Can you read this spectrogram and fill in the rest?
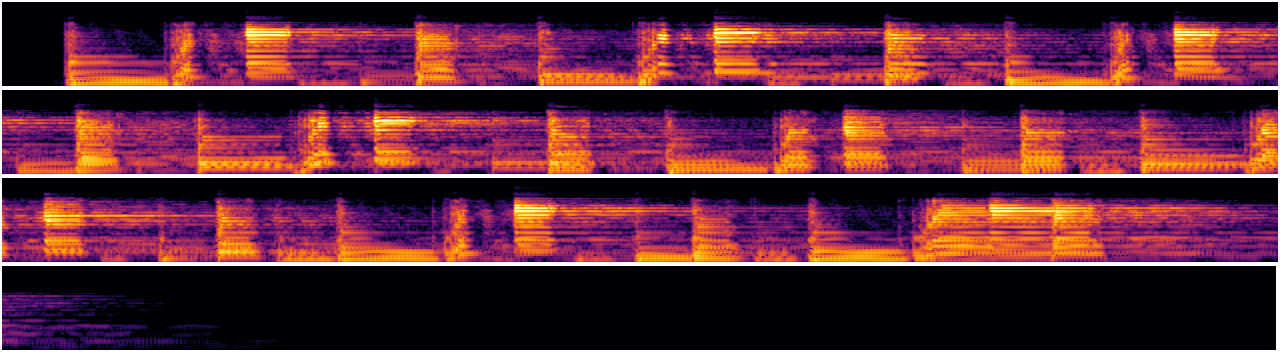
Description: Se on mielestäni erittäin mielenkiintoinen efekti, jolla saa aikaiseksi ihan omalla, houkuttelevalla tavalla pulputtavaa jälkikaikua – jossain moduloidun delayn ja digikaiun ensiheijastuksien väliltä.
Voin kuitenkin todeta, että pidän suuresti tämän efektin pehmeästä soundista, joka on selvästi hieman erikoinen, mutta joka samalla ei peitä varsinaista soittoa alleen.
Tässä esimerkki lyhyellä S-Time-asetuksella:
